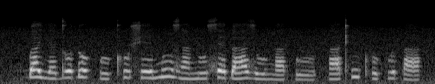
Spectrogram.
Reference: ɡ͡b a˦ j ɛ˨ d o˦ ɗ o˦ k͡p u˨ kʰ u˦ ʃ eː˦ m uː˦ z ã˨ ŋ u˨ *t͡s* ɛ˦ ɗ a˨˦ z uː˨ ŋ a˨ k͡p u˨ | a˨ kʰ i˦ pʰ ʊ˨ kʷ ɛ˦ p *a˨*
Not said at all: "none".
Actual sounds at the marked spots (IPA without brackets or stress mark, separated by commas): s, a˨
